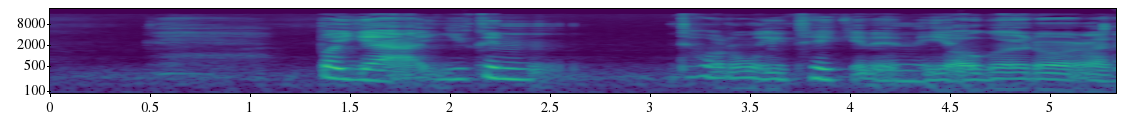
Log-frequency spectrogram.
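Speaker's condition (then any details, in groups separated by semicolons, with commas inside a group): Cerebral palsy, triplegia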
